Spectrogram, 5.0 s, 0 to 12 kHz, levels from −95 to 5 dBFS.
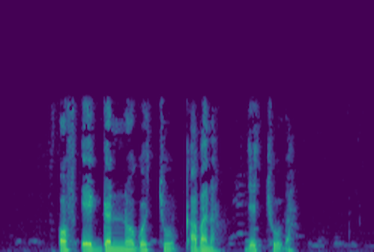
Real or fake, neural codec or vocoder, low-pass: real; none; 7.2 kHz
